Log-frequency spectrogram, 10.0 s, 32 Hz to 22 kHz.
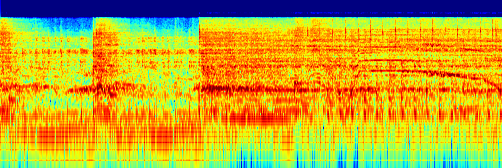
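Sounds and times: distorted electric guitar chord: 0:04.0 - 0:06.5.

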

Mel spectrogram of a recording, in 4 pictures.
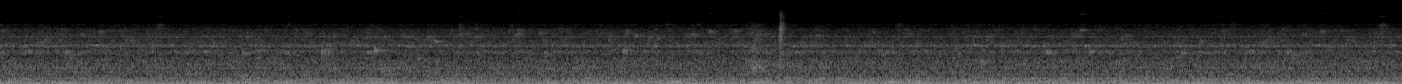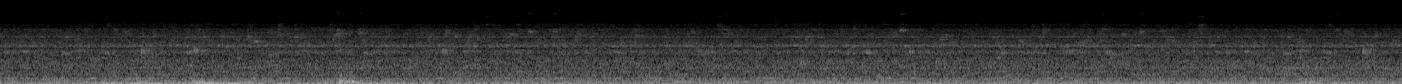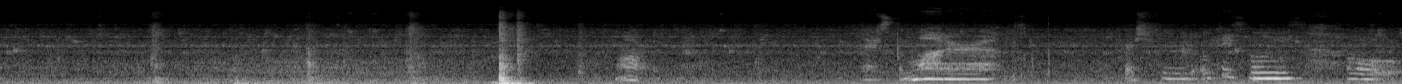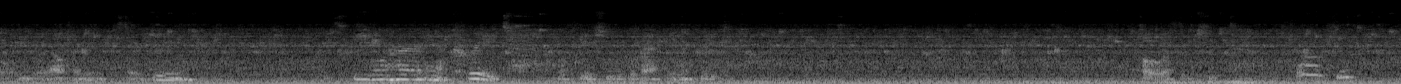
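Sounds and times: room noise hum and hiss: 0:00.0 - 0:56.0.

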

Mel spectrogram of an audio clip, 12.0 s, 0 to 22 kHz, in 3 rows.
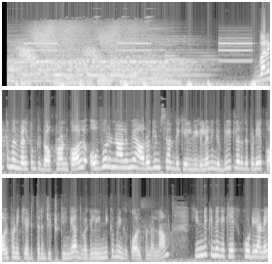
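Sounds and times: tv theme music: 0:00.0 - 0:03.6
low heartbeat-like thumps: 0:00.0 - 0:04.0
short electronic beep: 0:00.1 - 0:03.9.

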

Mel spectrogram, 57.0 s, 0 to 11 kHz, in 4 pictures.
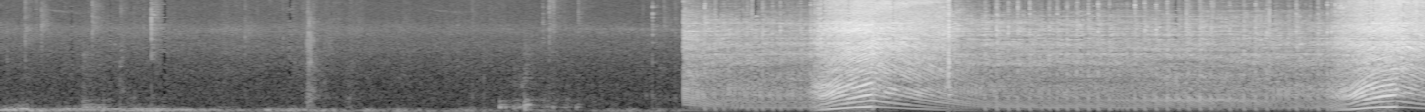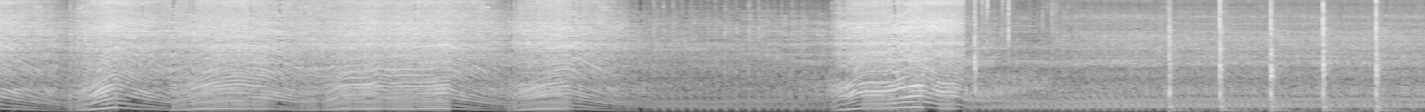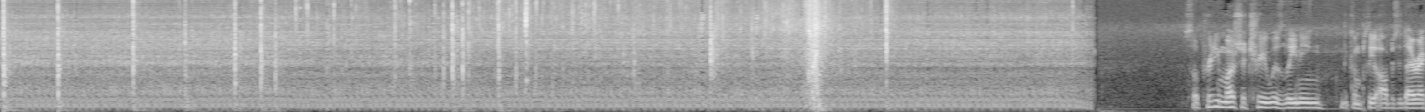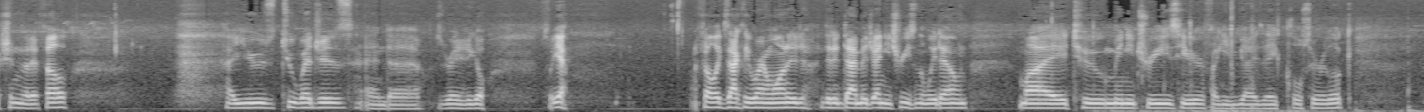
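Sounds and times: chainsaw revving and cutting: 0:06.8 - 0:39.5
wedges hammered into wood: 0:25.9 - 0:33.8.

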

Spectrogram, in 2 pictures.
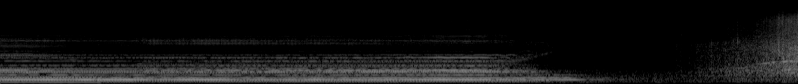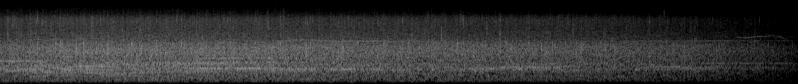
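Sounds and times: large audience applauding: 0:06.7 - 0:15.9.

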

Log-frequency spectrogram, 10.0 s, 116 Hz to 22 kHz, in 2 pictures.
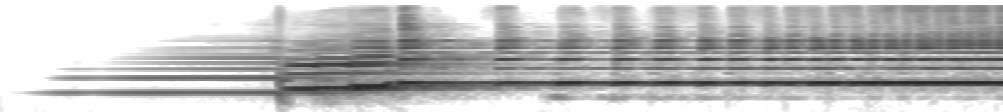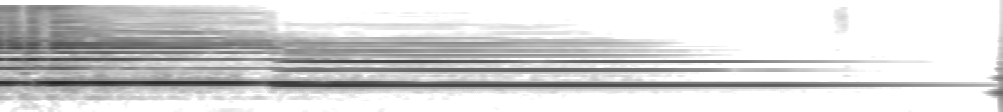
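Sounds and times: saxophone long note: 0:00.5 - 0:09.2.

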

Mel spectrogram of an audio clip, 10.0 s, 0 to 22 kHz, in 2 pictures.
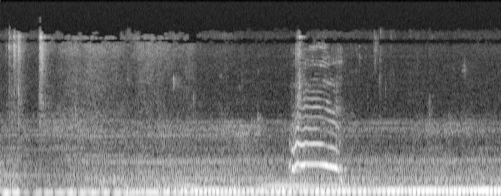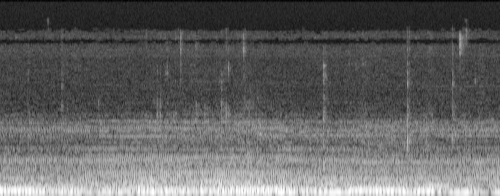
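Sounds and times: steady low hum: 0:00.0 - 0:10.0
cat meowing: 0:02.9 - 0:03.5.

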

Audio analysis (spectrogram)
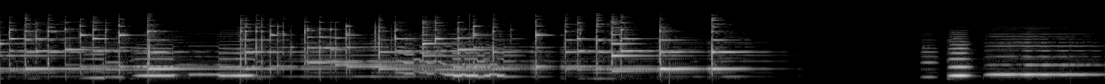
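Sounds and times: porcelain bowls struck with sticks: 0:00.0 - 0:07.7.

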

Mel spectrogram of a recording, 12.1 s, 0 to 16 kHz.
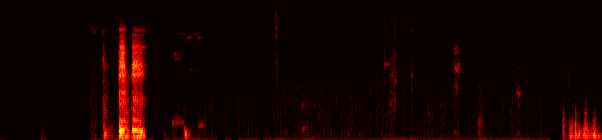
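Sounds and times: woman laughing: 0:02.4 - 0:02.9.

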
